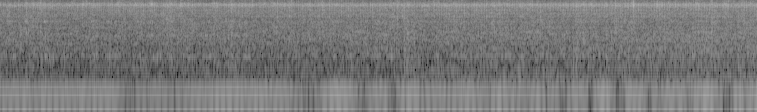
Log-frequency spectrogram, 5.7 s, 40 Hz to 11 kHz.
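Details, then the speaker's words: New Wahoo Kickr18 smart trainer under slightly increased effort: quiet, even whir with high steady hiss and low drone, just light chain noise over the cassette; smooth and quiet, quieter than Kickr gen 3. "a little bit of chain noise over the cassette there and really nothing else so big ticket to the new ticker 18 on the noise front"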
